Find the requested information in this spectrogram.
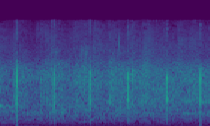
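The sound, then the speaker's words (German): Applause from an audience after a live inflatable life-vest demonstration: a steady wash of clapping with a few sharper claps standing out at a regular beat throughout. “Applaus für Patrick.”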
